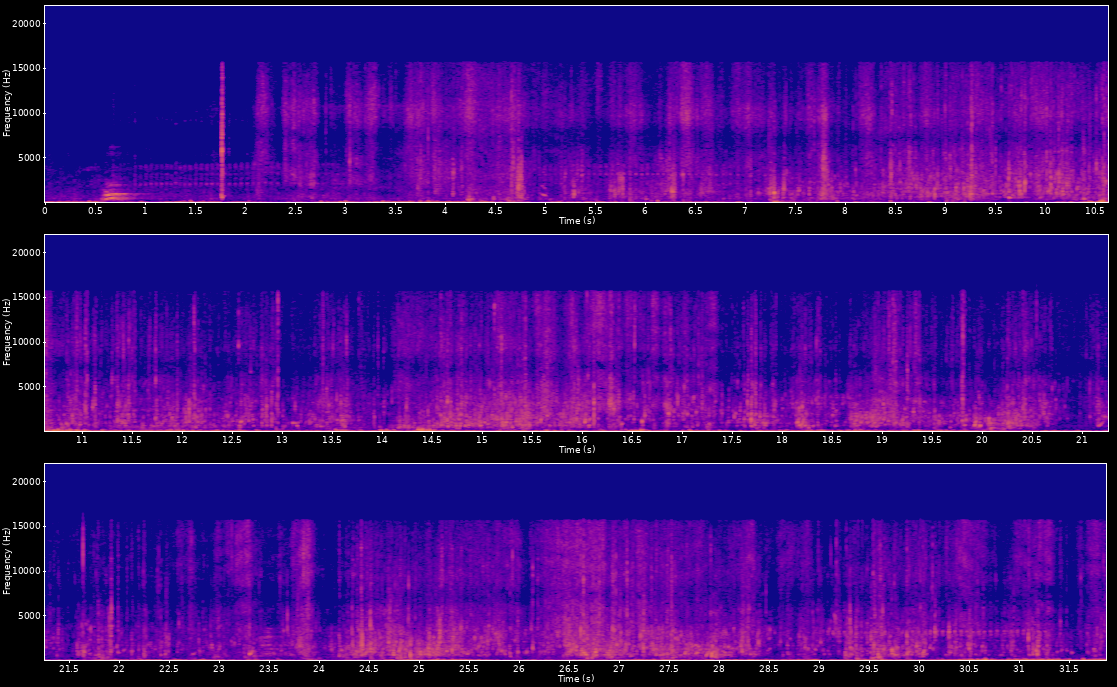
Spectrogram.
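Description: Water sloshing and trickling in a plastic tub as a dog soaks in it and is rubbed down by hand, with wet, soapy fur being scrubbed.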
